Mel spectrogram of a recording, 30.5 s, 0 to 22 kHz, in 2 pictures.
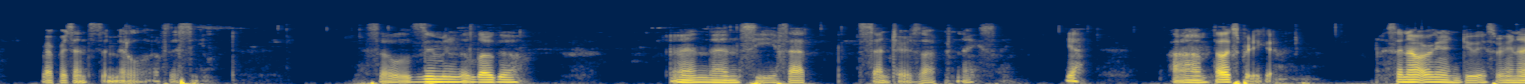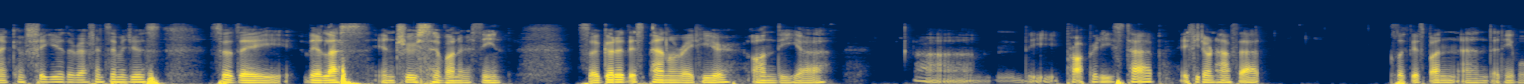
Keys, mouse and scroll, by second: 2.6-3.5 scroll up 5, 3.0 shift+middle click, 3.5-3.9 shift+middle drag, 3.9 scroll up 5, 4.2-4.8 shift+middle drag, 4.8 g, 7.4 shift+middle click, 8.1-8.5 scroll down 4, 8.5-10.7 shift+middle drag, 10.6-10.9 scroll down 6, 10.9-11.5 shift+middle drag, 11.5 scroll, 11.7-13.2 scroll down 1, 13.2-13.9 scroll down 4, 13.9 click, 15.0 click, 17.3 scroll up 5, 17.8-20.6 scroll down 3, 21.0 click, 23.5-30.4 drag.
